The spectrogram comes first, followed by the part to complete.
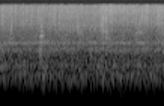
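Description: Faint sizzling of egg frying in a pan, with a single light click about half a second in.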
